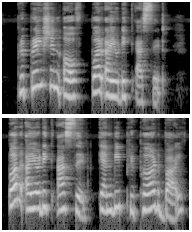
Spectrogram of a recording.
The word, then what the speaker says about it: periodic acid: of per iodic acid per iodic acid per iodic acid should be pronounced as periodic rather than periodic as in periodic table it was discovered by henrys gastey magnus and cf amerumula in 1833.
